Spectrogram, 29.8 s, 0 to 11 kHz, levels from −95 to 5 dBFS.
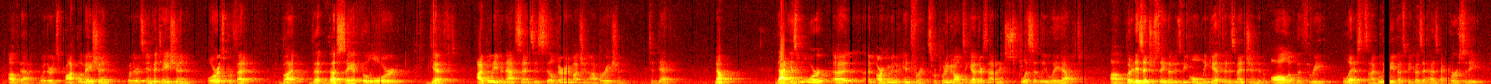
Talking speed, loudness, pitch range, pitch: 155 wpm, -23 LUFS, 125-155 Hz, 135 Hz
